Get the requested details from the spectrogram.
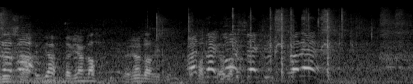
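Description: A man shouts loudly outdoors nearby.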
